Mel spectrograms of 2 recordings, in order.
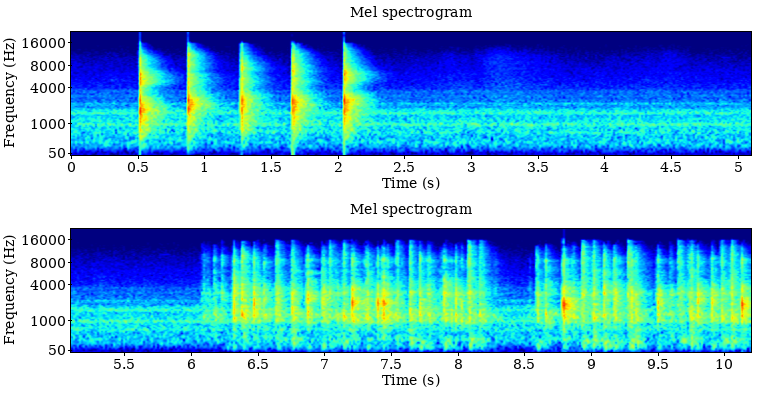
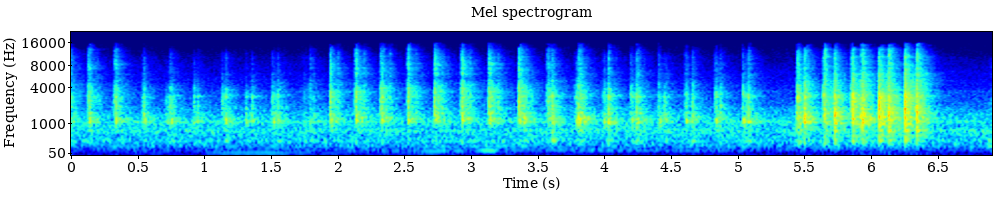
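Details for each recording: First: HyperX Alloy FPS Pro mechanical keyboard, Cherry MX Red switches, PBT plastic keycaps, aluminum top plate: typing test with crisp individual clicks then a fast even burst, clean bottom-out, no rattle; normal healthy typing sound. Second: HyperX Alloy FPS Pro mechanical keyboard: loose, rattly clack from unlubed stabilizers on space bar, shift, enter and backspace.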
